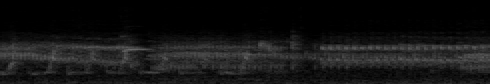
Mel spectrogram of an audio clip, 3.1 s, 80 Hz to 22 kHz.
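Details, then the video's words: Malinois Waterslager canary, recorded in 2016, sings soft bubbling, water-like rolls and a sustained warbling trill, fairly quiet against faint background hiss. "Malinois Waterslager"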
